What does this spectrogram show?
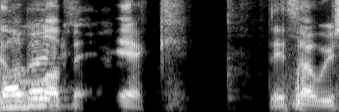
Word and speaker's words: Lubbock: So, gentlemen, let's go to Lubbock. And Kendall, I got criticized, Ravi and I, on Twitter for our pronunciation of Lubbock.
